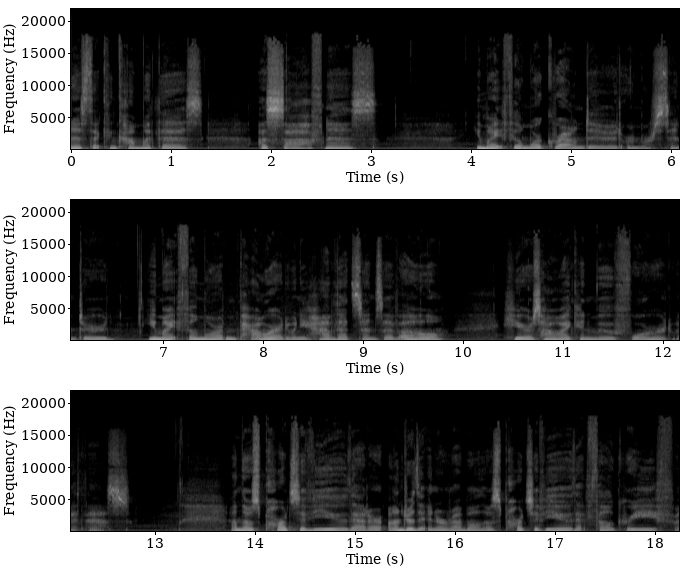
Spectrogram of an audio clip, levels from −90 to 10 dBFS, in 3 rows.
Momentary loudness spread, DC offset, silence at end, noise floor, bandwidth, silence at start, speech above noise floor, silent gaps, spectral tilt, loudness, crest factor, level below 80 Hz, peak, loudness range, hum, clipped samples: 11 LU; under 0.1%; 0 s; -68 dBFS; 18 kHz; 0 s; 26 dB; none; -4 dB/octave; -42 LUFS; 20 dB; -76 dBFS; -22 dBFS; 5 LU; none; under 0.1%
